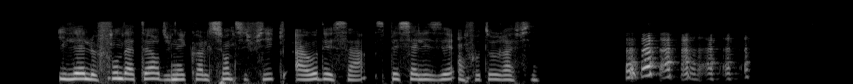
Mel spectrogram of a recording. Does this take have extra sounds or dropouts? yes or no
yes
